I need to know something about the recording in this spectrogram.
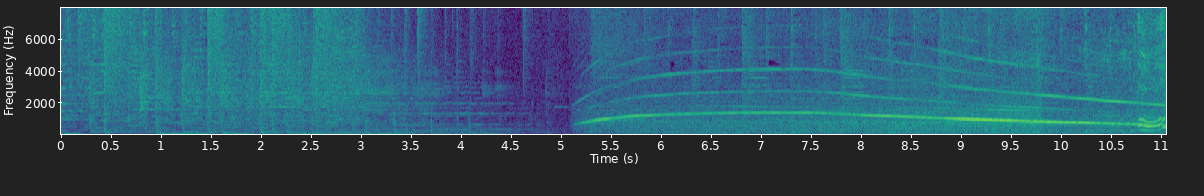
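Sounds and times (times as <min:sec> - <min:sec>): police siren wailing: 0:05.1 - 0:11.0.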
